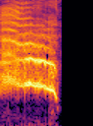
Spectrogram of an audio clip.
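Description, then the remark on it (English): A single loud, high-pitched scream holds steady for under a second, strained and shrill, then cuts off abruptly into silence. “What's with all the girly yelling?”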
